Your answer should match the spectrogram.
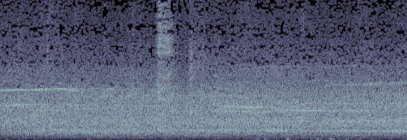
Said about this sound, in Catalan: avui evidentment li tenen ganes a Carvajal a Sant Mamés. Els crits ja els podeu escoltar.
